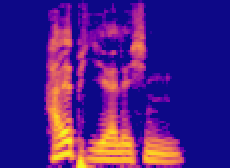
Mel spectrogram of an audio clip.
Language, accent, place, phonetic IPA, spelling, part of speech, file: German, Germany, Berlin, [ˈhalpˌjɛːɐ̯lɪçm̩], halbjährlichem, adjective, De-halbjährlichem.ogg
- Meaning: strong dative masculine/neuter singular of halbjährlich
